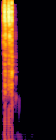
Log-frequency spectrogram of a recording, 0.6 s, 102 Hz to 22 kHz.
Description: Camera, Kinusa K77, 50mm lens, plastic, serrated, lens adjust; Eiravaein Works; Vaeyan IV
